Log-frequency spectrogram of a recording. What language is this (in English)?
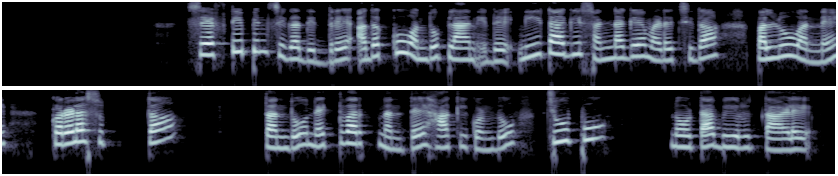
Kannada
